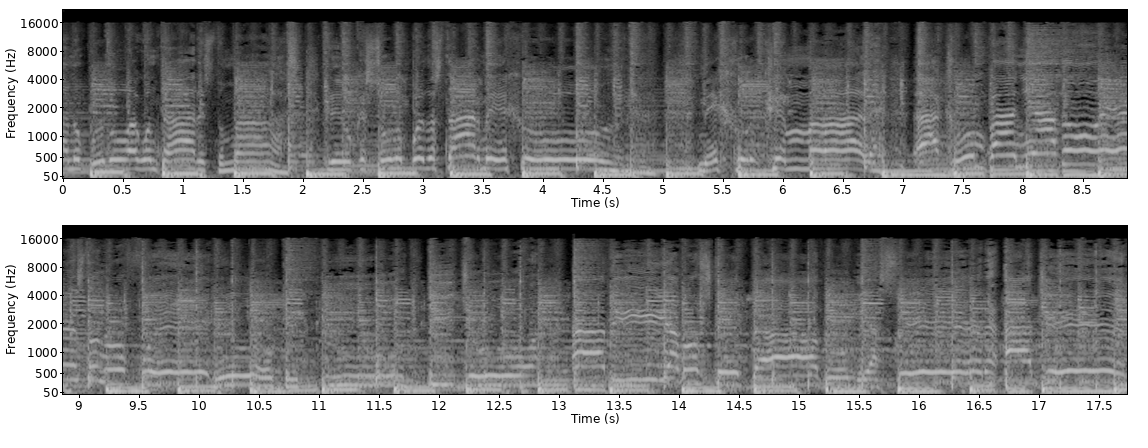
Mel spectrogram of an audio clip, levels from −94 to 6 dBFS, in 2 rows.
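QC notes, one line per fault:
No fault found.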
